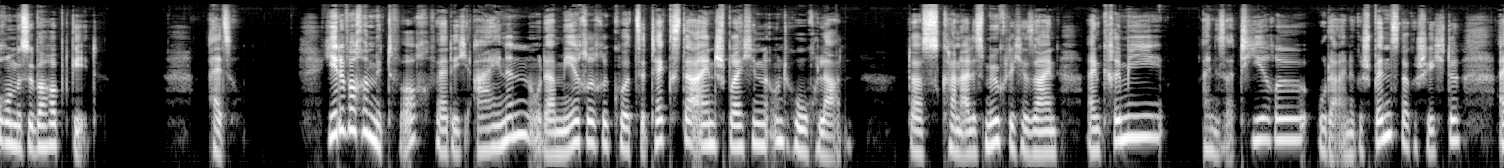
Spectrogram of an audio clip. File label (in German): Trailer, Wortkeks - die kleine Lesung; Wortkeks - Trailer bzw. VorWortkeks; Wortkeks - die kleine Lesung Podcast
